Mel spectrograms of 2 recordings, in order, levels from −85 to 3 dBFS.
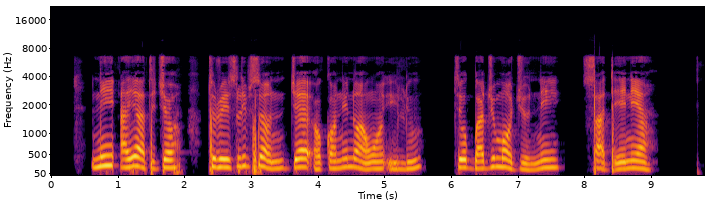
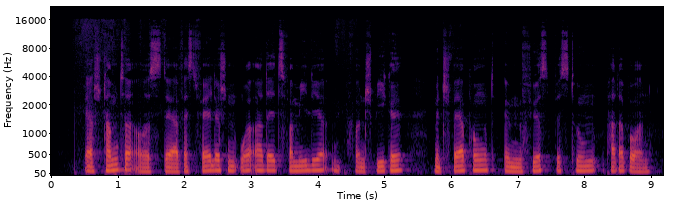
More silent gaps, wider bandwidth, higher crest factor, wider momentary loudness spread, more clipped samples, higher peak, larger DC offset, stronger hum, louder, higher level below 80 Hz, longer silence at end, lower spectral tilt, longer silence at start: first, 2.26-2.35 s, 5.63-6.03 s, 7.70-7.97 s vs none; second, 6.8 kHz vs 16.5 kHz; second, 14 dB vs 20 dB; first, 10 LU vs 7 LU; neither; first, 0 dBFS vs -16 dBFS; neither; neither; first, -13 LUFS vs -37 LUFS; first, -40 dBFS vs -62 dBFS; first, 0.8 s vs 0.2 s; about the same, -7 dB/octave vs -7 dB/octave; first, 0.6 s vs 0.35 s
